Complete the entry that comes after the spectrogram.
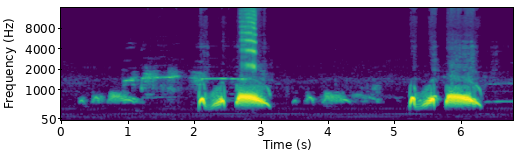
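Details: Spotted dove cooing, played to train decoy birds: soft low coos alternate with two loud phrases, each a rising double note and a long falling coo, about three seconds apart.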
